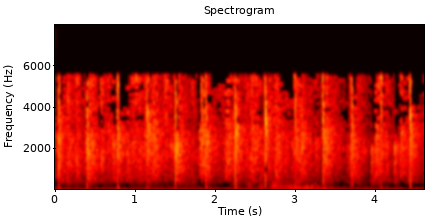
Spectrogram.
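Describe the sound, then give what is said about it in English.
An audience claps together for the Lord Jesus Christ in a steady, even rhythm, sharp echoing claps landing about three times per second, with no one speaking. “let's just give the Lord Jesus Christ a round of applause because He's worthy.”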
